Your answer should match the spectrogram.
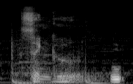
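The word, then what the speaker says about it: Şengün: Sengun. Thank you. How do I say it? Double. Well, yeah, something like that. No, Yeah. you like Sengun.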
